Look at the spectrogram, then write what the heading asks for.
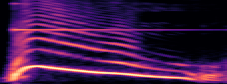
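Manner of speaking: long, loud high whoop; sustained high-pitched cheer; big woo. Real, not acted. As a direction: let out a big celebratory woo. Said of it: "give that whole segment a big ol' woo".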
